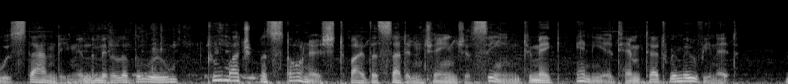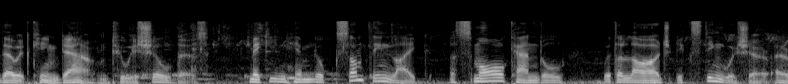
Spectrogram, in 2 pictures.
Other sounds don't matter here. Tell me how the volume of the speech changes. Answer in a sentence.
The volume of the speech stays about the same.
